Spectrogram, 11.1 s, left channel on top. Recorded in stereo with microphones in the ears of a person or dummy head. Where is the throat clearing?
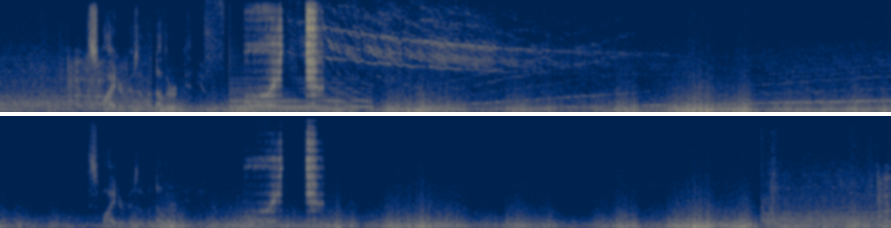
50° left (ahead or behind).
